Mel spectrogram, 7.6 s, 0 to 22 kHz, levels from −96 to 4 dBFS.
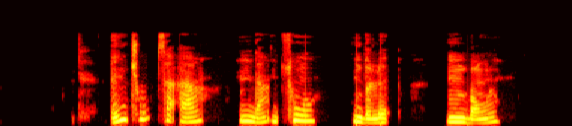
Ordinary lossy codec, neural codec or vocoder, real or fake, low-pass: Opus, 64 kbps; none; real; 7.2 kHz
